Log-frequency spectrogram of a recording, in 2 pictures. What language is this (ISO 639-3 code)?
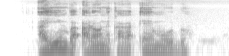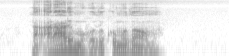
kik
